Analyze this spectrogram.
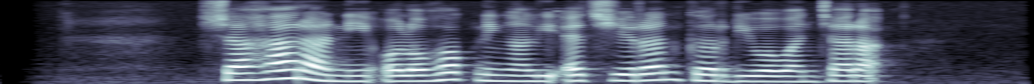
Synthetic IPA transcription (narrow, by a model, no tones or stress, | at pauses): ʃaɦaɾaniʔɔlɔɦɔk̚niŋaliʔɛt̪̚ʃiɾənkɨrdiwawaɲt͡ʃaɾa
